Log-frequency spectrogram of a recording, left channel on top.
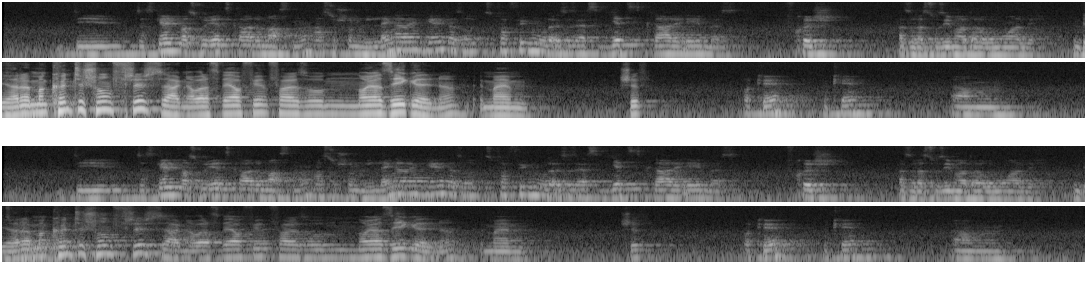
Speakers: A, on the left; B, on the left.
A: die, das Geld, was du jetzt gerade machst, ne, hast du schon länger dein Geld also zur Verfügung oder ist es erst jetzt gerade eben erst frisch? Also, dass du 700 Euro monatlich
B: Ja,
A: zur Verfügung
B: da, man könnte
A: hast.
B: schon Fisch sagen, aber das wäre auf jeden Fall so ein neuer Segel, ne? In meinem Schiff.
A: Okay, okay. Ähm,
